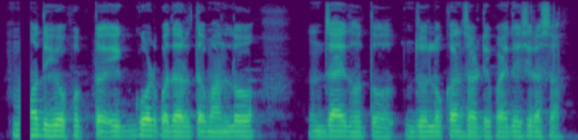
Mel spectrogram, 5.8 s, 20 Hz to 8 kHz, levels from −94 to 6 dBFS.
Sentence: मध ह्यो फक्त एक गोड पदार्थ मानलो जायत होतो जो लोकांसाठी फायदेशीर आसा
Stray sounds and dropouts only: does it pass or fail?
fail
